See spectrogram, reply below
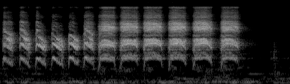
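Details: Harsh, rasping grey-cheeked bulbul notes challenging a rival, 2021: about a dozen loud squawking pulses, quick and descending at first, then slower and broader, ending after two and a half seconds.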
